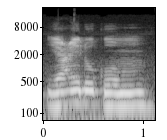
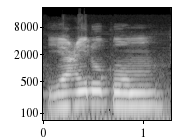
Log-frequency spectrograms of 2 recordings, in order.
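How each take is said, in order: Both takes have the same delivery.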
